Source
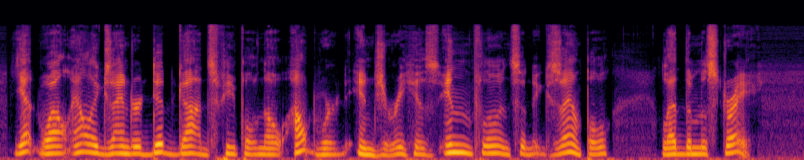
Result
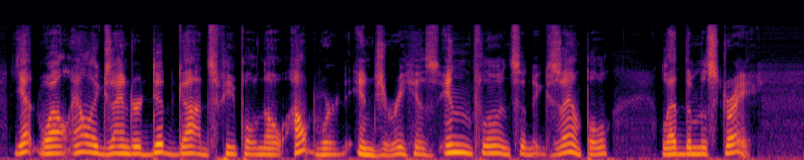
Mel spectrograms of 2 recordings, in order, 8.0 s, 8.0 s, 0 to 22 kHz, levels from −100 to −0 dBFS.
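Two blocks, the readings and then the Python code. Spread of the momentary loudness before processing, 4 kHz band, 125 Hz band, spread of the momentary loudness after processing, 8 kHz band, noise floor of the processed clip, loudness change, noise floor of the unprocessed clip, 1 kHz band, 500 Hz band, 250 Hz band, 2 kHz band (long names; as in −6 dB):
8 LU, −6.0 dB, −6.0 dB, 8 LU, −6.0 dB, −59 dBFS, −6.0 dB, −53 dBFS, −5.0 dB, −6.0 dB, −6.0 dB, −6.0 dB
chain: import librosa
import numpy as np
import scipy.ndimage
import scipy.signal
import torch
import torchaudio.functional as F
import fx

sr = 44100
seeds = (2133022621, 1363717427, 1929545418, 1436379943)

y = fx.peak_eq(x, sr, hz=790.0, db=3.5, octaves=0.24)
y = F.gain(torch.from_numpy(y), -6.0).numpy()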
